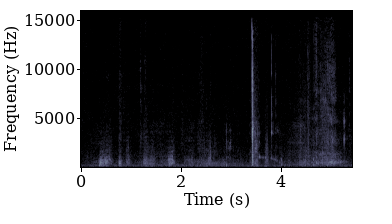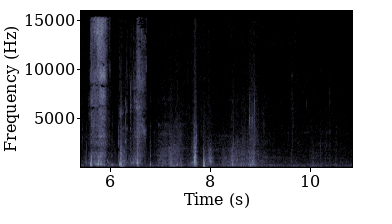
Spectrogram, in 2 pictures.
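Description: A person chewing a mouthful of sour Skittles: irregular wet mouth sounds, smacks and clicks, with a louder noisy burst about six seconds in.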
